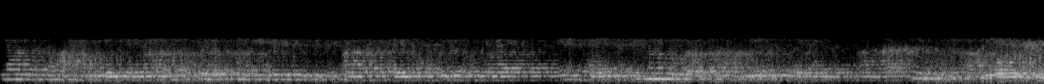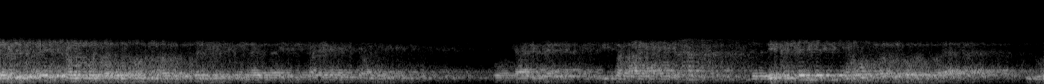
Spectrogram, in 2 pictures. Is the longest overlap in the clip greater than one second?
Yes, from 9.8 s

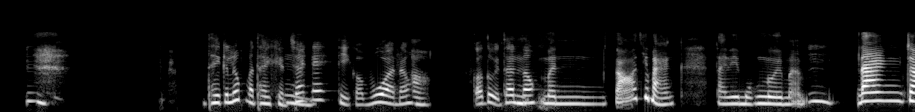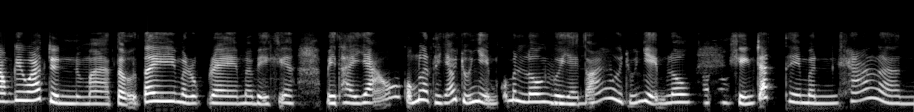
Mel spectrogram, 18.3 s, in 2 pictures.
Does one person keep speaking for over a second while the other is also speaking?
No

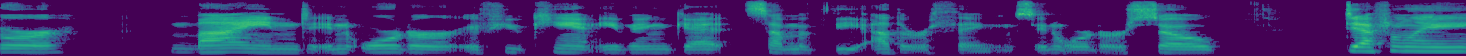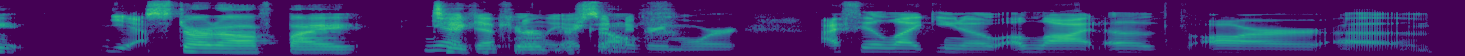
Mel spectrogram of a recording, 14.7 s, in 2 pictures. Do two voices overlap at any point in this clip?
Yes, from 9.4 s

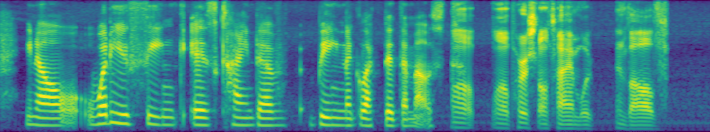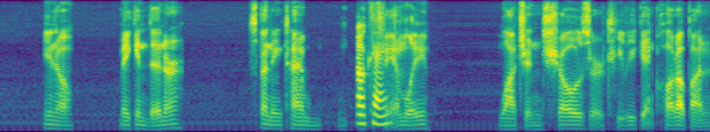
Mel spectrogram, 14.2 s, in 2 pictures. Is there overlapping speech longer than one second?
No

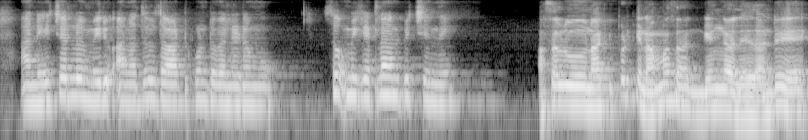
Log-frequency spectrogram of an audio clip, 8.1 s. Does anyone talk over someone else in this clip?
No

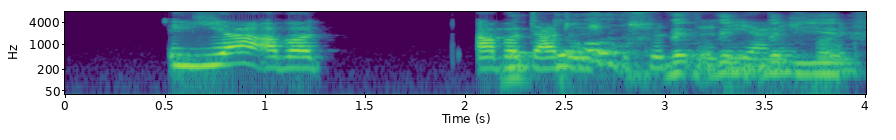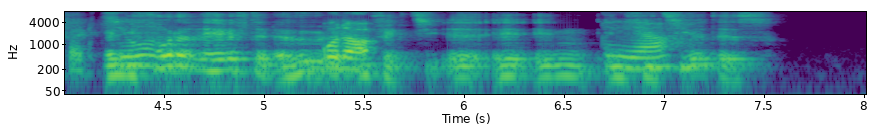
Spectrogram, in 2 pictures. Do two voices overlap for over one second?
Yes, from 2.2 s

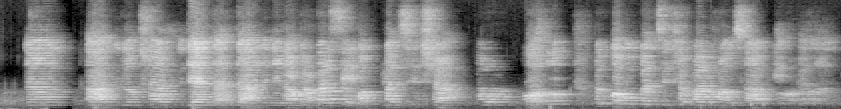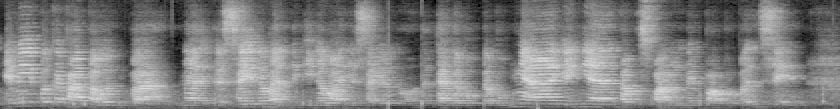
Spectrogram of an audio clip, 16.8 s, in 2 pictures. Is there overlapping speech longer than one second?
Yes, from 2.8 s

